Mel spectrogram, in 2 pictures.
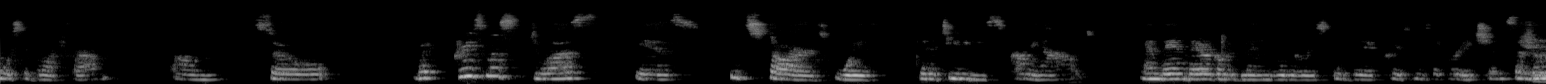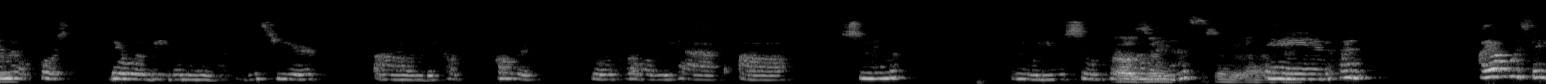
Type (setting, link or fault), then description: fault, poor sound quality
